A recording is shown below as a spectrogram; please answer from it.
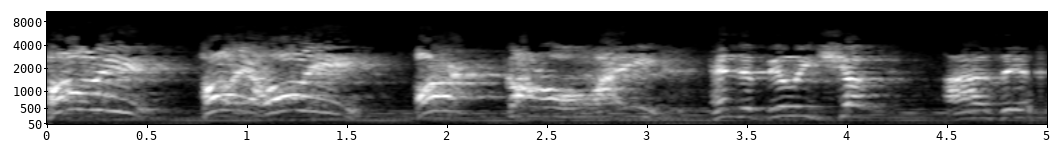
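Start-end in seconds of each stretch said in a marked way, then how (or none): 0.0-3.1 high full shout of holy; hollered again. Acted. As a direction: belt it out like shaking the temple. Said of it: "he hollered again".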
